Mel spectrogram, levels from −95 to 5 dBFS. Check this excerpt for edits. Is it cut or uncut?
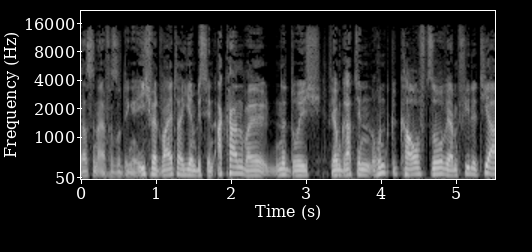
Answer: cut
